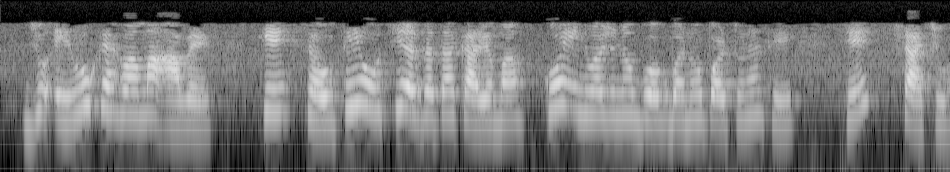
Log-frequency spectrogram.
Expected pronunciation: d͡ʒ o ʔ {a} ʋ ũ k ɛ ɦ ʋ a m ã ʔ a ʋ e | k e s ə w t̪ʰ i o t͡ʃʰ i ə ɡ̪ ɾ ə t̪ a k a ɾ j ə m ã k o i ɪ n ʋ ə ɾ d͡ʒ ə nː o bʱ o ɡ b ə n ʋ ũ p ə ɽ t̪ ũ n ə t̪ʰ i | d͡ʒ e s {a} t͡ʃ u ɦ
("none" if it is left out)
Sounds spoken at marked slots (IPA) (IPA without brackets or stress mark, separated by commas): e, a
